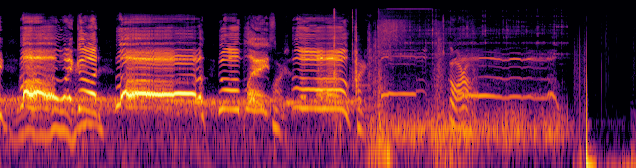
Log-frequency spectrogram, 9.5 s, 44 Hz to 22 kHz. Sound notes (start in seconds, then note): 0.1 screaming; 1.7 pleading; 2.7 even more screaming; 2.7 pleading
